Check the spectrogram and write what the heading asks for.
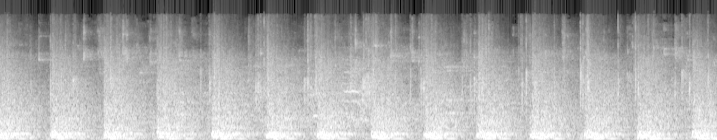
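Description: A big drum beaten by fans in the arena stands, a loud, even beat a little more than once a second, each beat dying away in the hall's echo before the next.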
